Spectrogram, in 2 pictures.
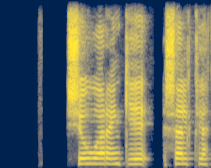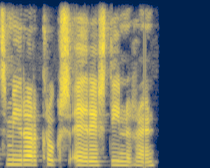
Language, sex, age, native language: Icelandic, female, 30-39, Icelandic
